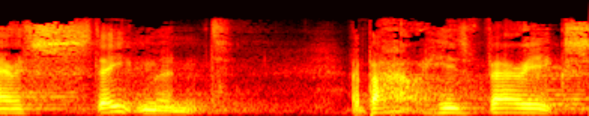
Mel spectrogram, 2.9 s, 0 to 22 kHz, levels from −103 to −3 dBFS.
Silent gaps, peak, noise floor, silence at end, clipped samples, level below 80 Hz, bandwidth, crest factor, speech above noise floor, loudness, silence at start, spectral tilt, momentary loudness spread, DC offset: none; -4 dBFS; -53 dBFS; 0 s; under 0.1%; -62 dBFS; 11.5 kHz; 24 dB; 27 dB; -26 LUFS; 0 s; -3 dB/octave; 13 LU; under 0.1%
